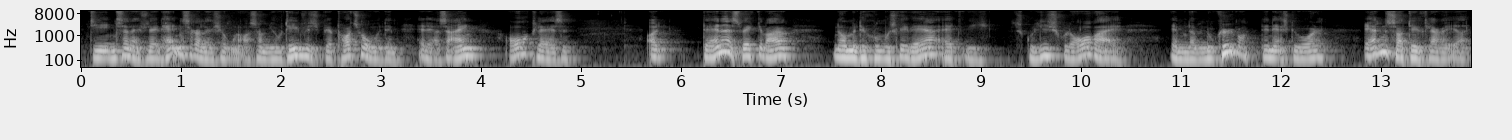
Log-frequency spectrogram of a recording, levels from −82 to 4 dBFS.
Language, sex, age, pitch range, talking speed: Danish, male, 60-79, 115-155 Hz, 195 wpm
